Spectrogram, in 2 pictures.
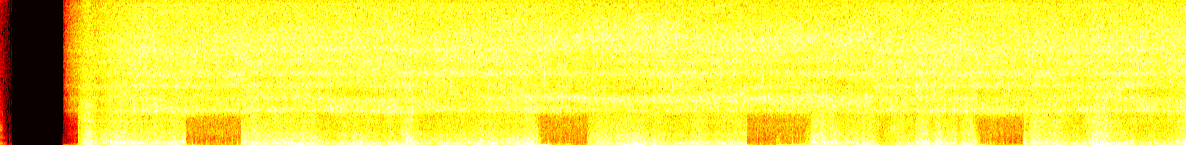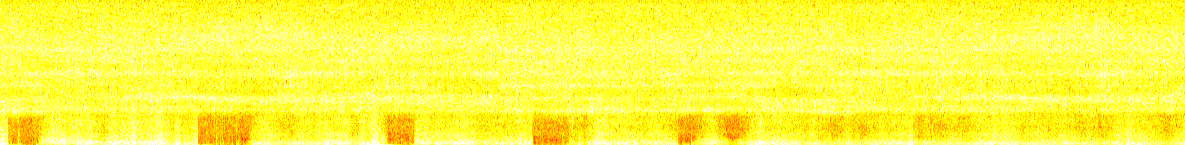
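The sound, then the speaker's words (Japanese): A steady crackling fizz of a carbonated cotton swab bubbling inside the ear as it is cleaned, continuous for the whole stretch with brief scratchy breaks and no voices. “シュワシュワって音するの不思議よね。”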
